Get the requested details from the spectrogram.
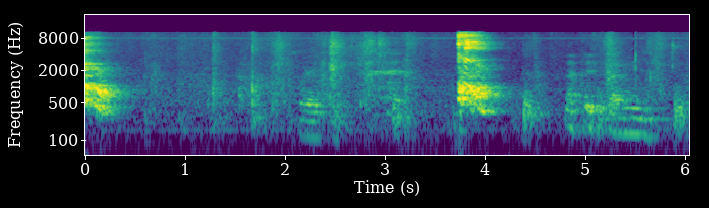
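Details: Playful, put-on cough bursts from someone clowning around, mixed with playful vocal sounds in a small room; an acted cough.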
